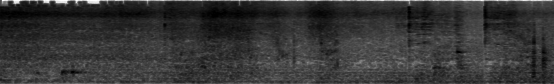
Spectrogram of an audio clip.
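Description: Water poured onto oats and vegetables frying in a pan for oats khichdi gives a broad steamy hiss and sizzle, close and steady, then the hiss eases as a few utensil taps and stirs break through near the end.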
